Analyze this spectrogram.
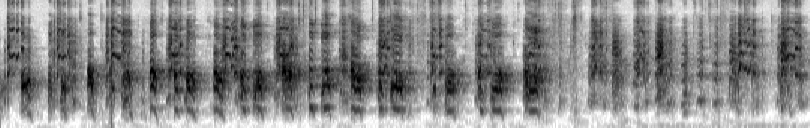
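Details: Female chukar partridge calling, linked to hunting; a rapid run of harsh, clucking chuk notes about two per second, gathering into a fast rattling chatter, with no other clear sounds.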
